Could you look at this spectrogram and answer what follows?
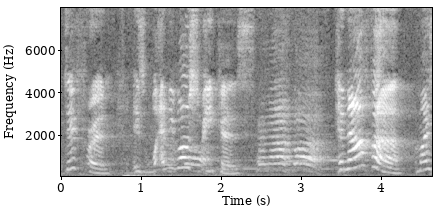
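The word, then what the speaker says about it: cynefin: They talked about how it can create conneffin, which is, I hope I'm pronouncing that right.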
